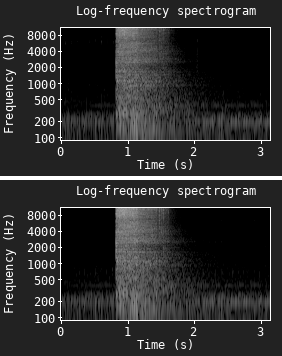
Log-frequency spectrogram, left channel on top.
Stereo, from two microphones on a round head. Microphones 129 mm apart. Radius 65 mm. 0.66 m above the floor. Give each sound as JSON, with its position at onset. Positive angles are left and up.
{"t": 0.8, "sound": "a hiss", "side_deg": -20, "distance_m": 0.8}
